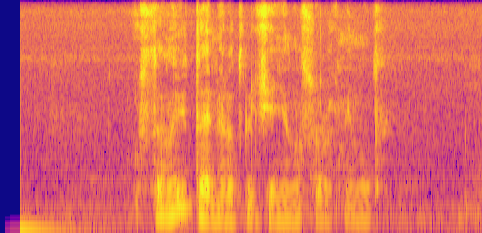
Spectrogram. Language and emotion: Russian, neutral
